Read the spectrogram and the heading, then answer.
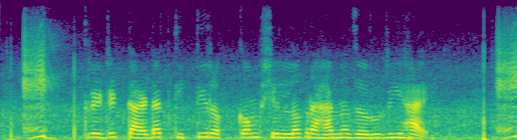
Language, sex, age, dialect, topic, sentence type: Marathi, female, 25-30, Varhadi, banking, question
